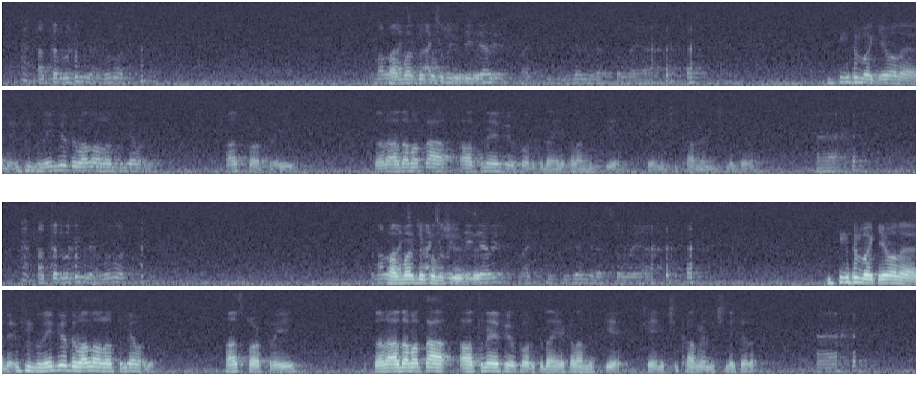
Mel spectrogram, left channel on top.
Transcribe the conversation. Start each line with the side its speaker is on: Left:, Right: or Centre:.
Centre: Hatırlamıyorum ama. Valla
Right: Almanca
Centre: açıp açıp
Right: konuşuyor
Centre: izleyeceğim.
Right: bir de.
Centre: Açıp izleyeceğim biraz sonra ya. <laughs>
Right: <laughs> Bakayım ona yani. <laughs> Ne diyordu vallahi onu hatırlayamadım. Passport please. Sonra adam hatta altına yapıyor korkudan yakalandık diye. Şeyin içi, kamyonun içindeki adam.
Centre: Ha.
